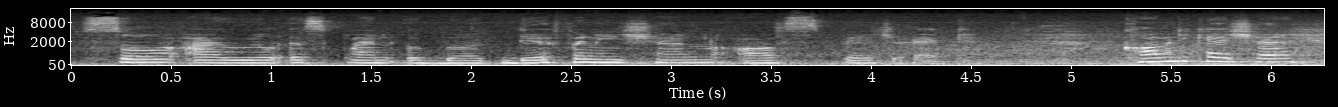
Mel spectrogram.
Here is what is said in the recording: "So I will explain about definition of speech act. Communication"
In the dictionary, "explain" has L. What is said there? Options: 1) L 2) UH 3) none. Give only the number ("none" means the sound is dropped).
3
